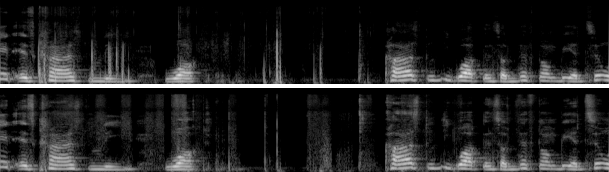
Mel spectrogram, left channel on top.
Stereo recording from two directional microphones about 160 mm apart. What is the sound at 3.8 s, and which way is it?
Speech, 25° right (ahead or behind).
